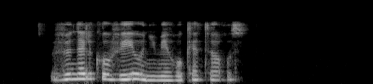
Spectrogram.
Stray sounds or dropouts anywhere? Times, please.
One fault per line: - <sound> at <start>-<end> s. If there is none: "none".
none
